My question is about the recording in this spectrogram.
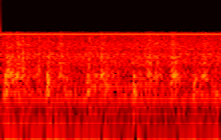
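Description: Felt-tip marker scratching across paper in short, separate strokes, a few a second, as capital letters are written.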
